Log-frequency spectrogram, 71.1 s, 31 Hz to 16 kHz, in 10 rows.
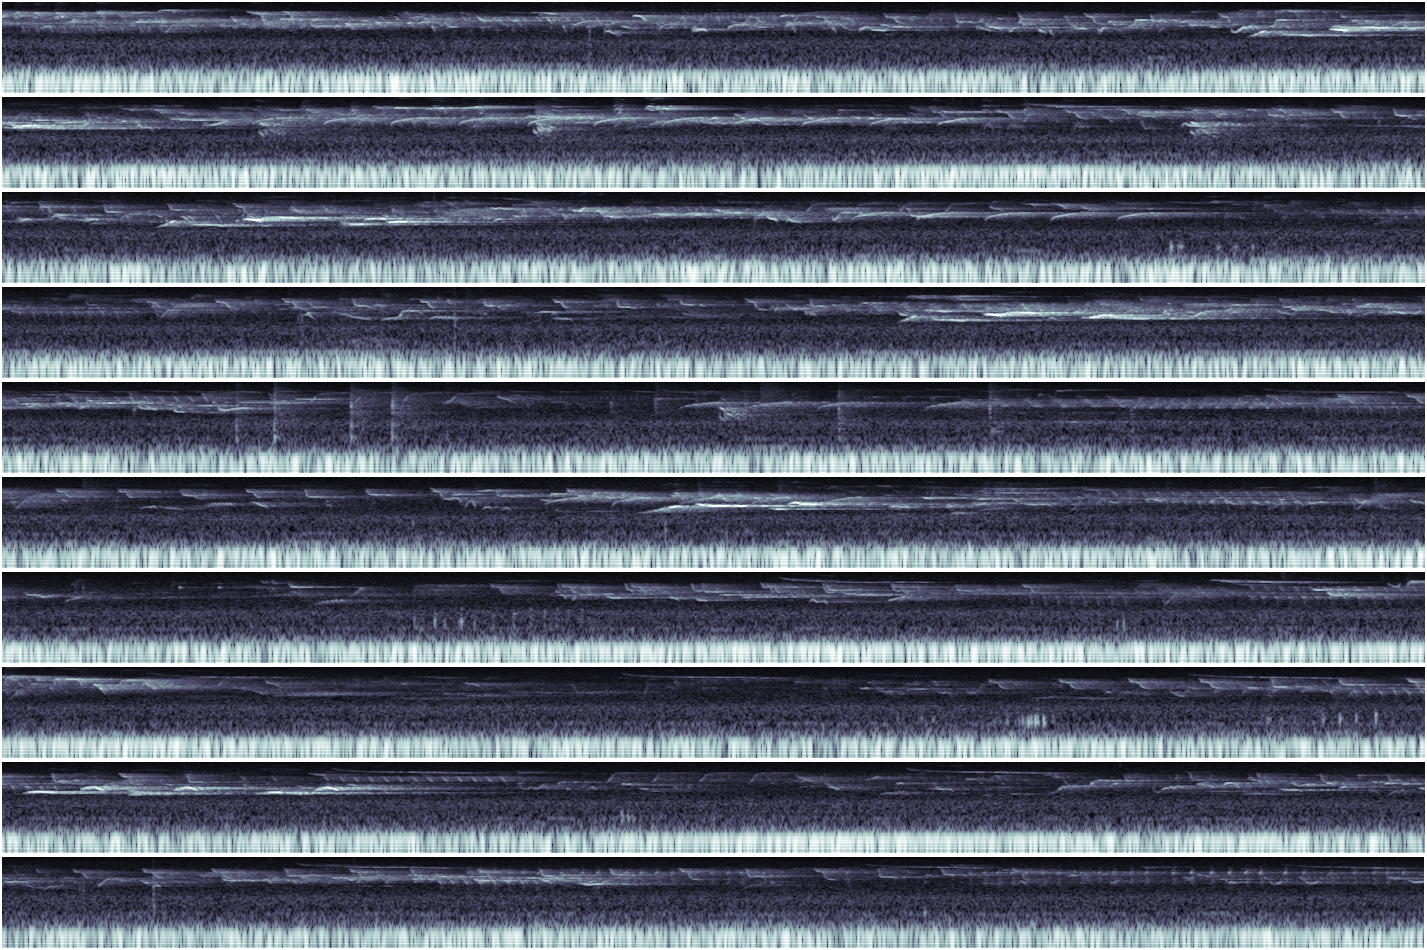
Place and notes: It's very uncommon to have a short time without planes and I took advantage to record the forest during this short period. The masters of the woods : Robin, Common Pheasant, Eurasian Blackcap, Wood Pigeon, Blackbird, Common Chiffchaff. Discreet : Eurasian Wren, Great Spotted Woodpecker (5:50 mn), Western Jackdaw, one human and a dog, plump mosquito on the microphone.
